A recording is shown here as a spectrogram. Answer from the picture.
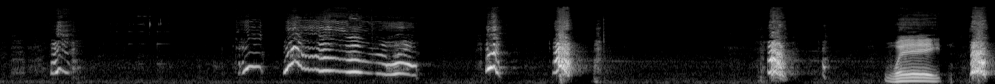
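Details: Chewbacca, a pet dog, losing patience as the cat eats from his food, lets out drawn-out, wavering moaning whines and a few sharp yelps, separated by quiet gaps, with a person's voice mixed in.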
